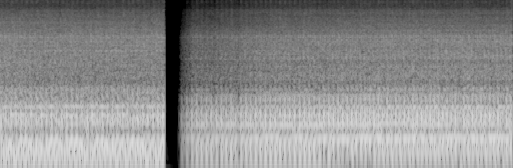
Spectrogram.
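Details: GasGas dirt bike, first start after top-end rebuild: loud, crisp running with an even, rapid beat, no knocking or rattle; normal running.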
